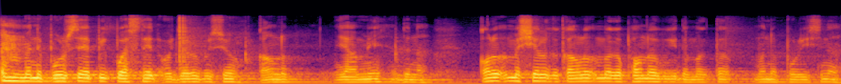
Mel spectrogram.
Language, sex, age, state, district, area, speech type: Manipuri, male, 18-30, Manipur, Kakching, rural, spontaneous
